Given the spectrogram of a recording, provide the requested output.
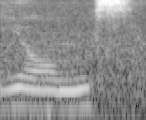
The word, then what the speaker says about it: jums: Lai jums jauka nedēļas nogale. Probably you noticed that the second word is not stressed.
